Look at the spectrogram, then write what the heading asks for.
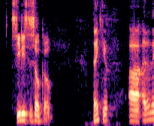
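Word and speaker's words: Sidy Cissoko: How do you pronounce this other guy's name? Sidi Sissoko.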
